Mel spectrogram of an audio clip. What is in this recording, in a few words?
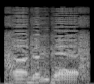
sudden death, synth voice; Kenney's Sound Pack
